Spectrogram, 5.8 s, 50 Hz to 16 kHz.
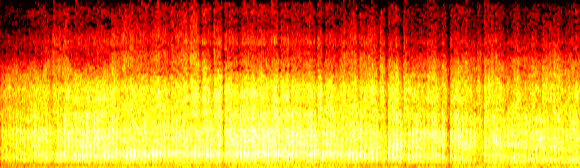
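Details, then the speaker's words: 1973 Ford LTD barn find, V8 idling on a trailer before exhaust replacement: loud, rough, raspy blatty rumble with uneven pulses, terrible-sounding. Worn loud exhaust, about to be replaced with Speedy 10 mufflers. "That's the exhaust. It's terrible."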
